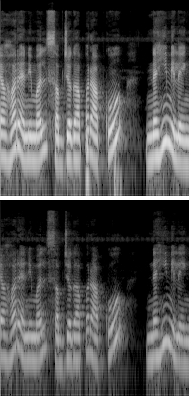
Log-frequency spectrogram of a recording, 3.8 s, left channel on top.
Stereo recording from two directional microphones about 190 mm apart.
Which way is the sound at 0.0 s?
40° left (ahead or behind).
